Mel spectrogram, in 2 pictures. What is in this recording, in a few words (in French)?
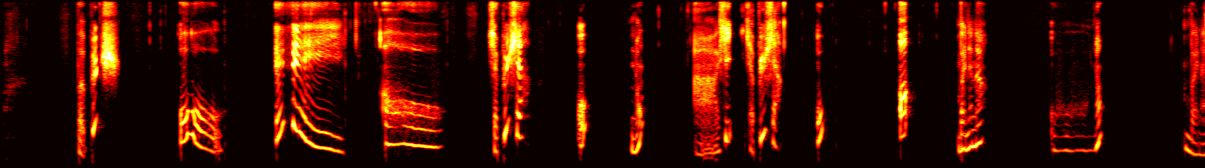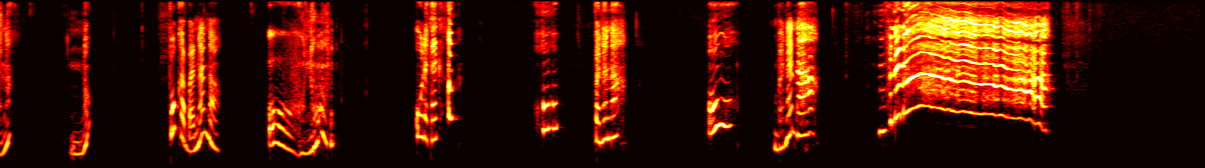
Dessin Animé; Tessiture Voix Médium – Aiguë; Papuche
